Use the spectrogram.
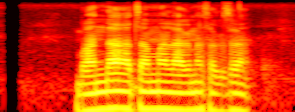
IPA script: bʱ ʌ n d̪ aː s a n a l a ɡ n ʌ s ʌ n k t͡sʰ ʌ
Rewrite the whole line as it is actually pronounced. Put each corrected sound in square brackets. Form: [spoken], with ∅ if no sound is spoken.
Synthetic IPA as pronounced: bʱ ʌ n d̪ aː [t͡s] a [m] a l a ɡ n ʌ s ʌ [∅] k t͡sʰ ʌ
